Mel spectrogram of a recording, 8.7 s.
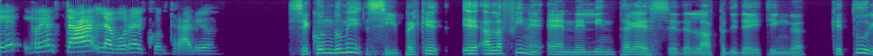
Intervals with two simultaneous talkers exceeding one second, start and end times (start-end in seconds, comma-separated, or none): none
